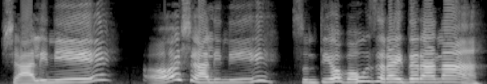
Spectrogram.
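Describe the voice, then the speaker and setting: A woman's voice: sits high, animated, takes it slowly, bright, forceful tone, no echo, studio quality, exaggerated voice. An actress playing an exasperated middle-aged mother-in-law, sarcastic and nagging, in a comic family story. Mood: calling out. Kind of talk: animated family comedy story acting.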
